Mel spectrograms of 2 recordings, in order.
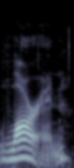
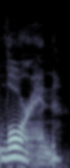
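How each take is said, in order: First: The name sounds like 'Lau-ren', with an 'au' vowel. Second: The name sounds like 'Loren', with an 'or' vowel. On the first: This is how she actually says her own name. The speaker calls it right. "that's her name ... L A U R E N" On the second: This is how most people say the name. The speaker calls it wrong. "It's not Lauren. ... Lauren's more L O R E N"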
